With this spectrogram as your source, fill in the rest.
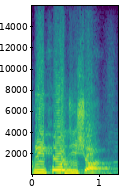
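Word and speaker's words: preposition: এবার দেখো প্রি, পি আর আই থাকলে প্রে না বলে এখানে প্রি উচ্চারণ করব জোরে। প্রি, পো, প্রিপোজিশন, প্রিপোজিশন, ঠিক আছে?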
